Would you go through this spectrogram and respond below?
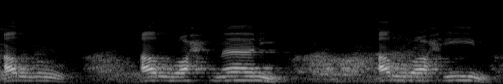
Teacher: jadi dia harus getar tidak boleh syidah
